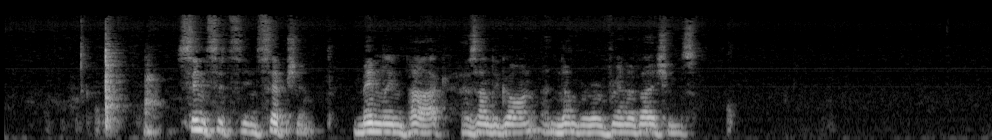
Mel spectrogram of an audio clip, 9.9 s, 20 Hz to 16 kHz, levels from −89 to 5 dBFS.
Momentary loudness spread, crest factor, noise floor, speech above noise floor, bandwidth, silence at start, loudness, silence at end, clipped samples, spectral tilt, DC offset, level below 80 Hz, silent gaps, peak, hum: 15 LU; 24 dB; -70 dBFS; 45 dB; 11.5 kHz; 0.8 s; -25 LUFS; 2.6 s; under 0.1%; -7 dB/octave; under 0.1%; -62 dBFS; none; -4 dBFS; none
